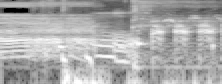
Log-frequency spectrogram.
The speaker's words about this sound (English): And I'm telling you, if you're a mom and you got a son, if you're a dad, you got a daughter, the Ultimate Fart Soundboard is going to change your existence.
